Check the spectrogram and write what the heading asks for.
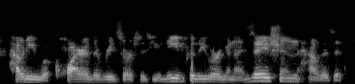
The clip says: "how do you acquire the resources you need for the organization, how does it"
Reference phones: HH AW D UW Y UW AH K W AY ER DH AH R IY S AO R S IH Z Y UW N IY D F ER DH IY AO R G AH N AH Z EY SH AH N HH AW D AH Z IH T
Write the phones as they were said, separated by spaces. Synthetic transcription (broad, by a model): HH AW D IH Y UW AH K W AY ER DH AH R IY S AO R S IH Z Y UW N IY D F ER DH IY AO R G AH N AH Z EY SH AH N HH AW D AH Z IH T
